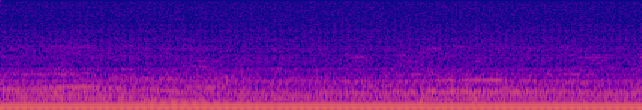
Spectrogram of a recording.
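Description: A steady low electrical hum in the recording, with only faint, indistinct sounds from the room beneath it.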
